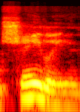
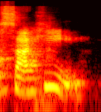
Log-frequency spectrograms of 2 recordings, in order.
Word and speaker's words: Sahi: The way I looked at it, looked like Saylee to me. So that's the way we're pronouncing it going forward. But anyway. No worries. That's Sahi. It means true in Arabic.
